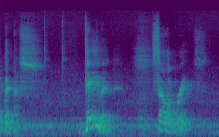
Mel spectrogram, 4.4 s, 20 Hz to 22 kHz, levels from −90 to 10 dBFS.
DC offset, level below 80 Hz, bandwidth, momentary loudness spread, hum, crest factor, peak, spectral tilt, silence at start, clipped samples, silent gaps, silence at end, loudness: under 0.1%; -64 dBFS; 17 kHz; 18 LU; none; 20 dB; -16 dBFS; -3.5 dB/octave; 0 s; under 0.1%; none; 0 s; -34 LUFS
